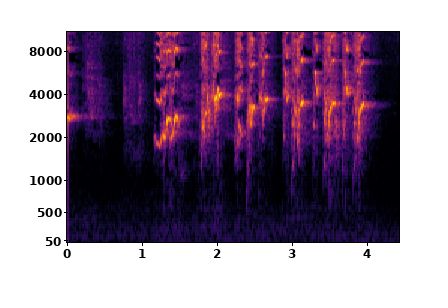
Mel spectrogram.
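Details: Young black-winged starling in song, a lure recording meant to prompt quiet starlings to sing: after a second of near silence, a run of bright whistled notes with rising, sliding phrases, delivered in quick bursts.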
